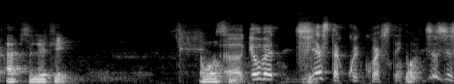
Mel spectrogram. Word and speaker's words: Gilbert: My first name is Gilbert, which is actually French, so you pronounce it Gilbert, but no one pronounces it unless you go to France.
